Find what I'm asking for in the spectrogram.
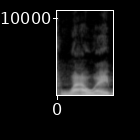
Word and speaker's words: Huawei: Yeah, I have in my hand here, Huawei, pronounced Huawei. We finally figured out how to pronounce their brand name.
